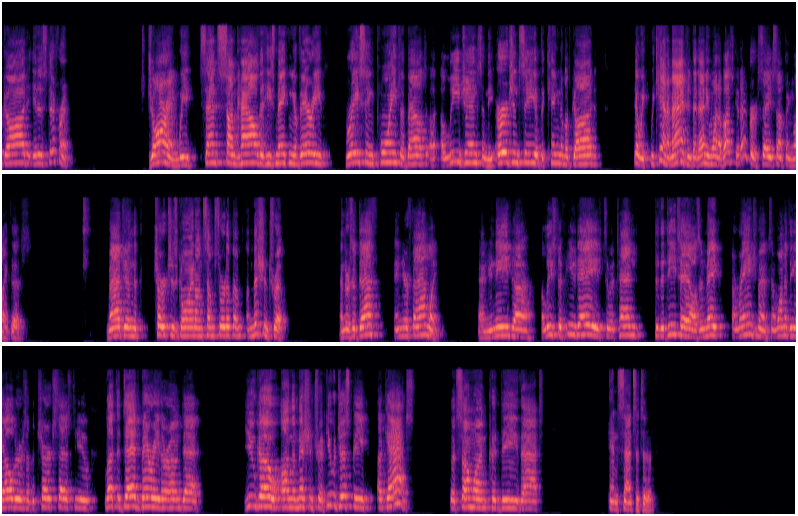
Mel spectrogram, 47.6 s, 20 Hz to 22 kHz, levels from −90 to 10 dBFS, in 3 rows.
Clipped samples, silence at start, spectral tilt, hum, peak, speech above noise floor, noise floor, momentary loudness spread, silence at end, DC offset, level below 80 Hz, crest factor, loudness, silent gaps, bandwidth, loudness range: under 0.1%; 0 s; -4.5 dB/octave; none; -4 dBFS; 68 dB; -90 dBFS; 10 LU; 2.85 s; under 0.1%; -76 dBFS; 18 dB; -22 LUFS; none; 12.5 kHz; 5 LU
